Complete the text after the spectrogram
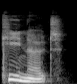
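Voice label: "keynote", British English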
